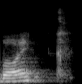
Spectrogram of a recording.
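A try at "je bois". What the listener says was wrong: না, ও আই এর সাউন্ডটা তো ঠিক এখনো হয় না। বোয়া হবে, তাই না? বি ও আই এই 3টা লেটার নিয়ে এখানে এস অ্যাড করতে হচ্ছে, হ্যাঁ।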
